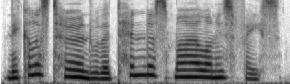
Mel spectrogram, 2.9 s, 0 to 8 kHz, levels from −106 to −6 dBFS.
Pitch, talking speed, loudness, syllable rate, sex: 250 Hz, 185 wpm, -15 LUFS, 5.1 syllables/s, female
